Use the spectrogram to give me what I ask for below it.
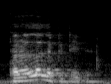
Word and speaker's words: parallelepiped: Parallelepiped, yeah, that's how you say it, all right?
